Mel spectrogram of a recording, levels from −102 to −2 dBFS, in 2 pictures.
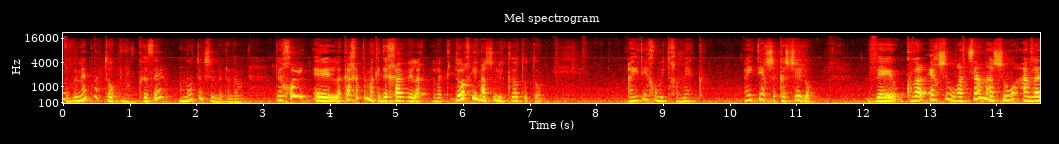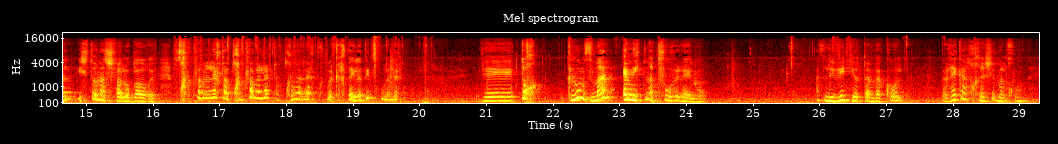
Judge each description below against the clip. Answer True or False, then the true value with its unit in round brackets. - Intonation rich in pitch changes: False (4.4 semitones)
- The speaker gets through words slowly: False (135 wpm)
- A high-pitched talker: True (225 Hz)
